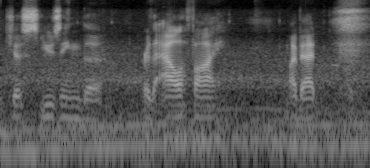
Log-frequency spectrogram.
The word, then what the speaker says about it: Alafia: Somebody in the comments, I'm sure, is going to say you're pronouncing it wrong. It's Alafi. Vast majority of my life I've called it the Alafia, but I know it's technically the Alafi River.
